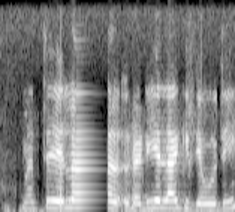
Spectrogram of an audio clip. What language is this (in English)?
Kannada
